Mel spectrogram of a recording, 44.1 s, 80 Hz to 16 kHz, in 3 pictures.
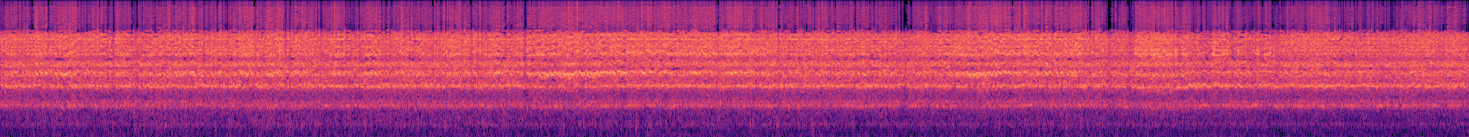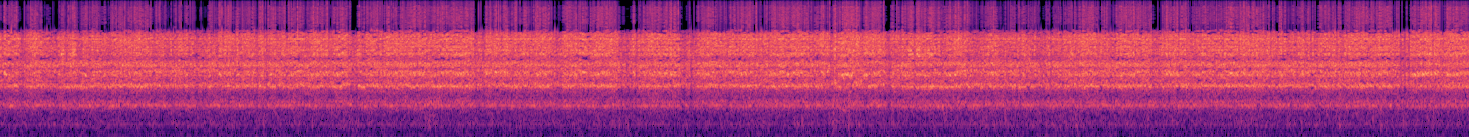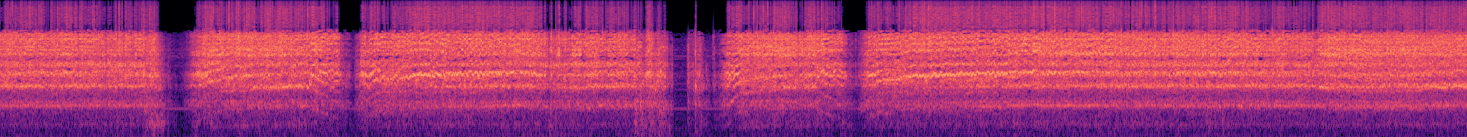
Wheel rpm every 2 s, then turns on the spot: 230, 230, 230, 230, 240, 230, 230, 230, 230, 230, 230, 230, 240, 240, 230, 170, 160, 200, 120, 190, 230, 220.
36-38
